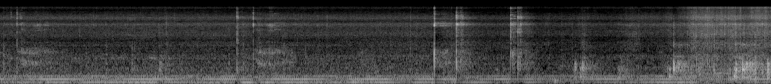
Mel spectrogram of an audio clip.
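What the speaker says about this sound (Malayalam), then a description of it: "എന്നിട്ട് ഒന്നുകൂടി നമുക്കത് വഴറ്റിയെടുക്കണം" Finely chopped green chilies being sautéed in a pan, a steady close sizzle under a constant low hum, with several clicks and scrapes of a utensil stirring.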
